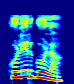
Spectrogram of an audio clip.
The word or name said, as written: ಕುಳಿರ್ಕೊಳ್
